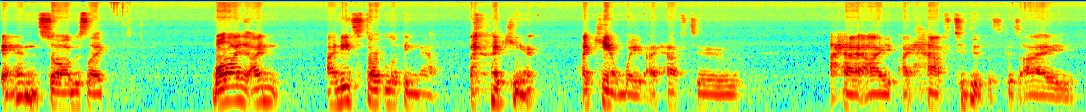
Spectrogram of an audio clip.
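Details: Adult who has stuttered since childhood and had childhood speech therapy; repetitions are audible; stuttering.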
